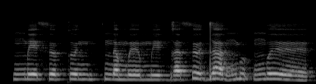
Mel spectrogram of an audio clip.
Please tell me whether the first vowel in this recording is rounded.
no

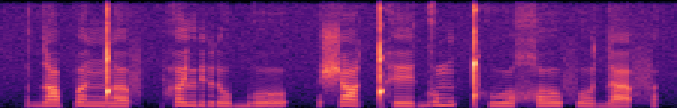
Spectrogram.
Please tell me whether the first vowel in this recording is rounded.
no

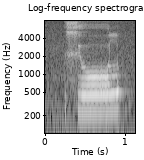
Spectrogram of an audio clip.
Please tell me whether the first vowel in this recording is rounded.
yes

